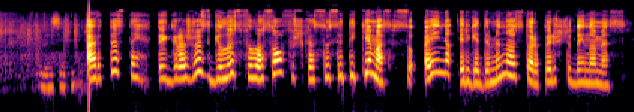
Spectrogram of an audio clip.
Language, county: Lithuanian, Vilnius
